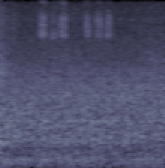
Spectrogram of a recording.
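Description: Pen or chalk writing on a board, faint quick scratchy strokes in two short bursts over a low steady background hum, with no voices.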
